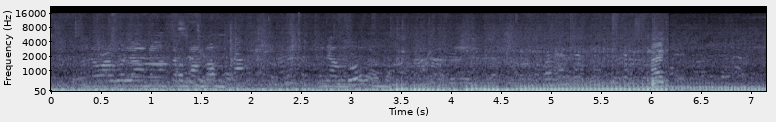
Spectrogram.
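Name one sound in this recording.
People chat in a small crowd nearby.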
